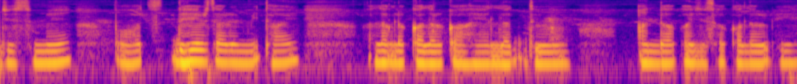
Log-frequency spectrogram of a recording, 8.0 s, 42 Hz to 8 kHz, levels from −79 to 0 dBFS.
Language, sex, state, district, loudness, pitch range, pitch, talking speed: Hindi, female, Arunachal Pradesh, Papum Pare, -17 LUFS, 160-170 Hz, 165 Hz, 120 wpm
